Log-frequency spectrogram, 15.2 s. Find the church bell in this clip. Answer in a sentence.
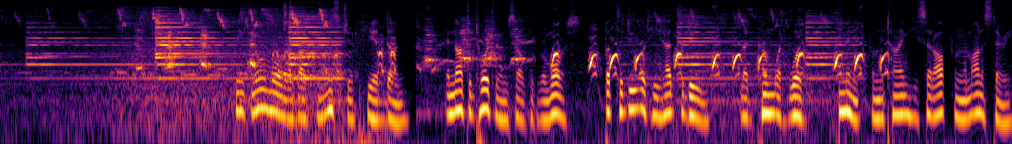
The church bell can be heard from 0.0 to 5.2 s and from 9.2 to 13.0 s.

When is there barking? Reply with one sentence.
The barking can be heard from 1.9 to 13.4 s.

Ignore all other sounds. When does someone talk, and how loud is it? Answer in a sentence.
You can hear the talking from 3.5 to 15.1 s, at a steady volume.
